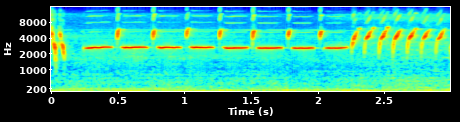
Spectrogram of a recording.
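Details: Tutor song for training young canaries: a long run of clear, evenly spaced whistled notes, each with a high sharp click, then quick descending chirps repeated several times a second.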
